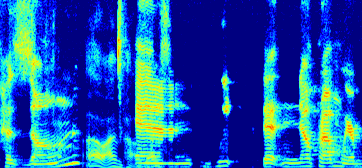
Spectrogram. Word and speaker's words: Hazon: in normal times does Hays on Detroit do difficult to remember those normal times first up I just want to clarify it's actually pronounced his own oh no problem we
